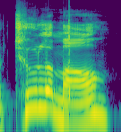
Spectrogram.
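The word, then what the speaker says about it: Tout le monde: Thursday night okay so to lhamo translated from French means everyone it was also a song on euthanasia right it is gonna stop you you pronounced it right how many people say that wrong I can't poo I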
